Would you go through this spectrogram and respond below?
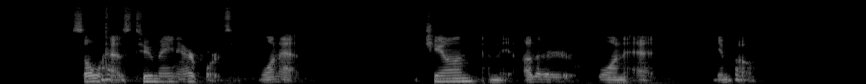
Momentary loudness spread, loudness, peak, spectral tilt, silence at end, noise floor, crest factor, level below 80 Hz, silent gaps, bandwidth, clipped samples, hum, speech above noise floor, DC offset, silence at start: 12 LU; -39 LUFS; -18 dBFS; -5 dB/octave; 1.1 s; -81 dBFS; 22 dB; -68 dBFS; none; 15.5 kHz; under 0.1%; none; 43 dB; under 0.1%; 0.75 s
